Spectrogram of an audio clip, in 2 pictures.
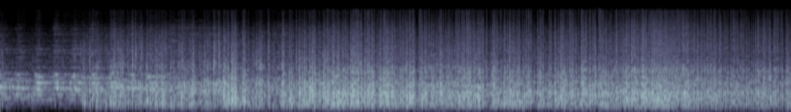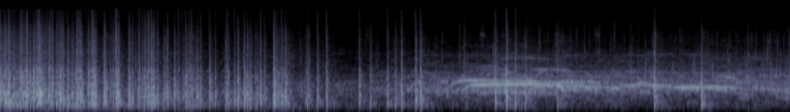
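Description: Finale barrage of aerial fireworks, many shells bursting and crackling at once, thinning after about thirteen seconds to scattered single bangs. Near the end a crowd cheers and whistles as the bursts stop.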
